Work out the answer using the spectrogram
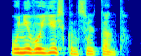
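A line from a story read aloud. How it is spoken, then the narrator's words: Plain. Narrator (Russian): сказала я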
